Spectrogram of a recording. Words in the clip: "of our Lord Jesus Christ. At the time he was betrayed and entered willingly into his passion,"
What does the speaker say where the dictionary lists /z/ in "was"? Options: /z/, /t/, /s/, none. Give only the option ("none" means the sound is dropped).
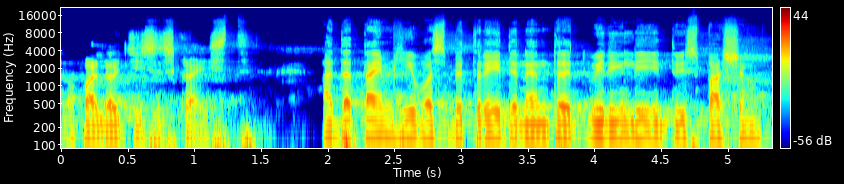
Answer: /s/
